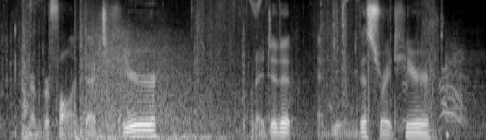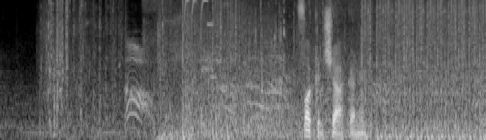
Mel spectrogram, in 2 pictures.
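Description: Rapid gunshots crack and echo.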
